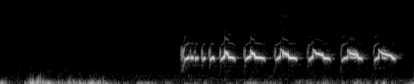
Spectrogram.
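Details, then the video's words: Zebra dove singing in the morning, used to lure rival birds: after a brief low rumble, a rapid series of about eight short, mellow, slightly descending cooing notes repeated steadily. "suara burung perkutut di pagi hari cocok buat pancingan memanggil lawan"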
